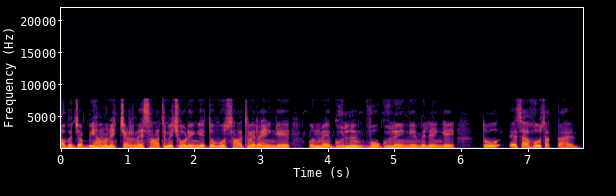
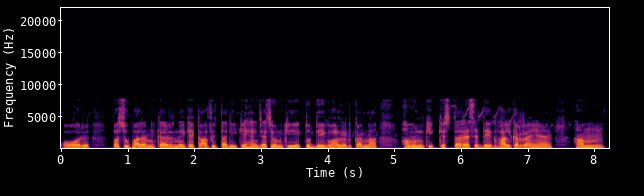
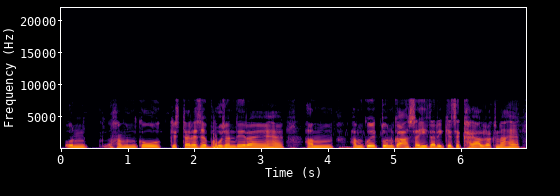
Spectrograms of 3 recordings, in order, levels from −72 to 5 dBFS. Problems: constant background noise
